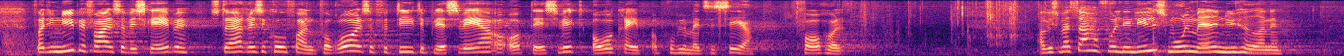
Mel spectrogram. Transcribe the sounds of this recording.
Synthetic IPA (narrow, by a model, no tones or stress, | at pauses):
fɒ̽dinyːb̥e̝fɒ̽ɪ̰l̩sɐʋe̝sɡ̥ɛːb̥ə | sd̥ɶɐʁisikʰo̝fɒ̽e̝nfɒ̽ʁɔ̰̽ːl̩səfɒ̽d̥ḭːd̥e̝b̥liɐsʋɛːɐʔɒ̽ʔɒ̽b̥̚d̥ɛ̰ːsʋe̝ɡ̥̚d̥ɒʊɐɡ̥ʁɛ̰ːb̥ɒ̽pʰʁo̝b̥le̝mæt͡sʰise̝̰ːɐ | fɒːɦɒ̽l̰ | ʔɒ̽ʋe̝smænsɒ̽ɦɑ̈ful̰d̥e̝nliləsmuːləmeðˠinyːɦe̝ð̞ˠɐnə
